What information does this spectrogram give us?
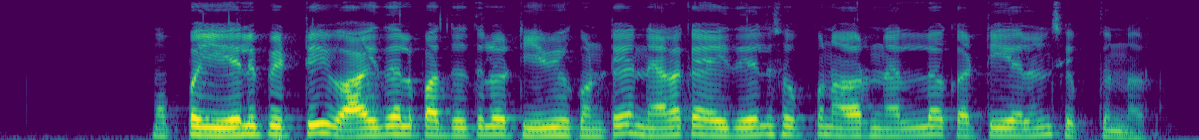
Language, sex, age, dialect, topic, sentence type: Telugu, male, 25-30, Utterandhra, banking, statement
